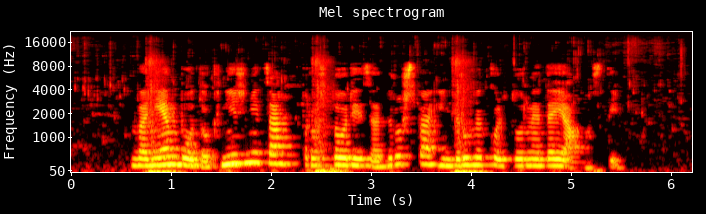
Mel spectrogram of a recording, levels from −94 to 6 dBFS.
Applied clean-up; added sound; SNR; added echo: classical method Wiener filter.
